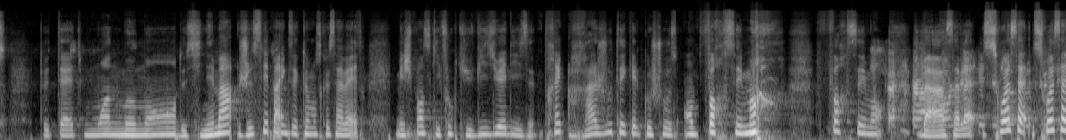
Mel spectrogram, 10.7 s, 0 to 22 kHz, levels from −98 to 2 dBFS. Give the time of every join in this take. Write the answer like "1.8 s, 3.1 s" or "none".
1.7 s, 5.6 s, 7.0 s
